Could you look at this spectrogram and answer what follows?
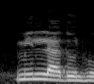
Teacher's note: اس میں ناک میں ذرا بھی آواز نہیں جاتی، خالص لام کی طرح پڑھتے ہیں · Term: ادغام بلا غنہ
